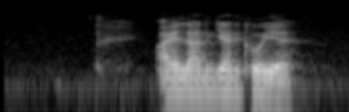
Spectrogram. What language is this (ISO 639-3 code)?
uzb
